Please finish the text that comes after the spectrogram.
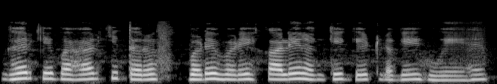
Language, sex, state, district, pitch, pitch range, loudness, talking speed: Hindi, female, Uttar Pradesh, Lalitpur, 235 Hz, 225-250 Hz, -16 LUFS, 170 wpm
